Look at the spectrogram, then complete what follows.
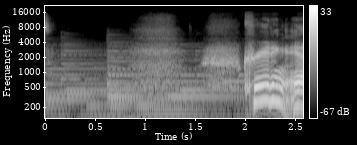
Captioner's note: inhales and exhales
